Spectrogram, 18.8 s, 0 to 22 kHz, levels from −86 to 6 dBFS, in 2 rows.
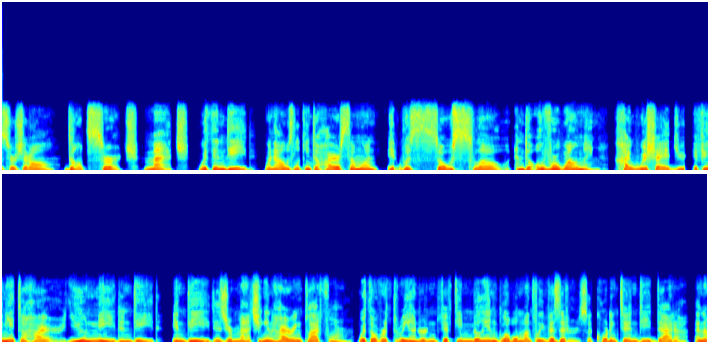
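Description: At about 9.1 s, just after "I wish I had", a skip ahead occurs: roughly 0.7 s of speech is dropped and playback jumps straight on with no gap. On a waveform the two sides butt together, and the spectrogram shows an abrupt change in formant pattern with no silence.

From 9.69 to 10.67 s, after "you need", a jitter buffer speed-up trims short pitch-period pieces to drain excess buffered delay. Speech runs about 106% fast at unchanged pitch, sounding slightly hurried. The spectrogram keeps harmonic spacing but compresses syllable timing, with energy stopping near 8 kHz throughout.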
